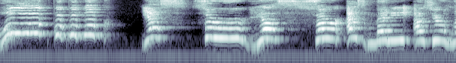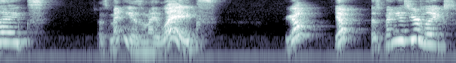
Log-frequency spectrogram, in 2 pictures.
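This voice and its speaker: In a put-on character voice of extremely high pitch, the speaker moves at a fairly slow pace with long, frequent pauses over clear background noise. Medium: read story. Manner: cheerful, singsong.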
